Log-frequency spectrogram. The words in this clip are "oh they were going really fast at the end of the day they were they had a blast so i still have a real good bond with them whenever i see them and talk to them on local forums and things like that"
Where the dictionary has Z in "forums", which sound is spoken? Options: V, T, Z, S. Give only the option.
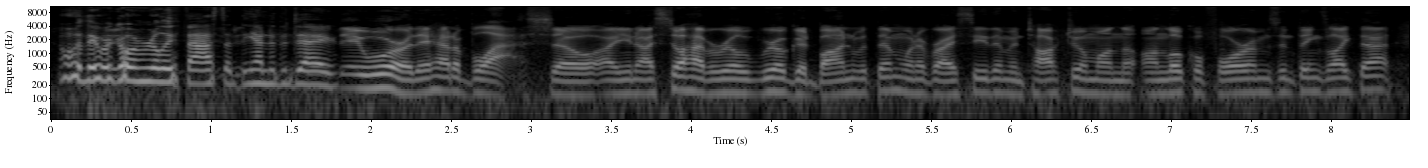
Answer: Z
